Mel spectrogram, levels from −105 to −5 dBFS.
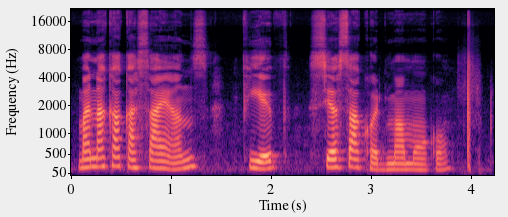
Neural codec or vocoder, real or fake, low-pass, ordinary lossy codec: none; real; none; none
